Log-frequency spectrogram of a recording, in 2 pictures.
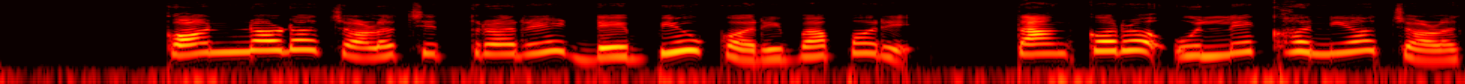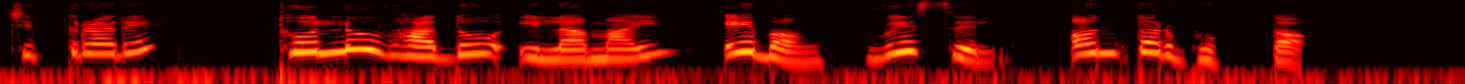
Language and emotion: Odia, neutral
